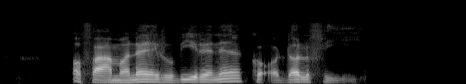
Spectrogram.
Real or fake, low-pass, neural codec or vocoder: fake; 7.2 kHz; codec, 16 kHz in and 24 kHz out, 0.6 kbps, FocalCodec, streaming, 2048 codes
